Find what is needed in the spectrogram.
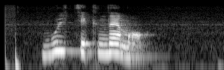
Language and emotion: Russian, positive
